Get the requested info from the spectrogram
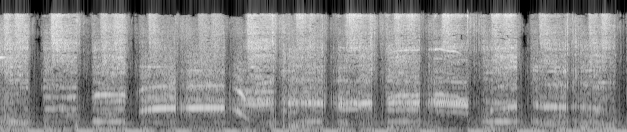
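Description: Live indie rock band playing loud: electric guitars, bass guitar and drums with a steady beat. The heavy bass booms and overpowers the camera's microphone.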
